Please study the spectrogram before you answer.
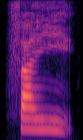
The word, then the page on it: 翻译: fān yì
